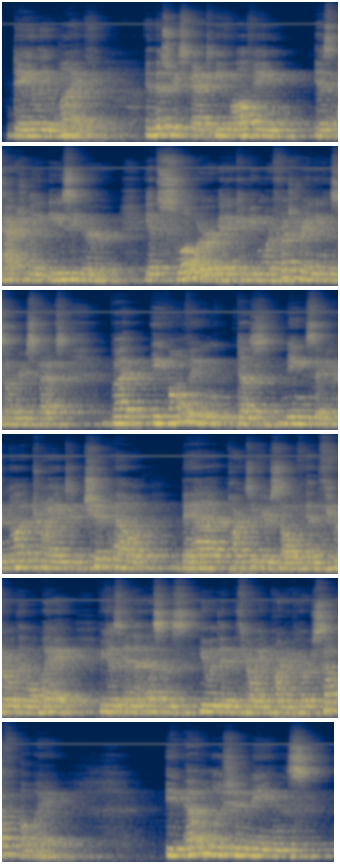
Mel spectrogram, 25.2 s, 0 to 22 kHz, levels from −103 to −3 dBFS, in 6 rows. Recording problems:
room echo; strong; dies away in 1.2 s
off-mic speech; far
high-pitched whine; faint; throughout; 11.5 kHz, 30 dB below the speech

